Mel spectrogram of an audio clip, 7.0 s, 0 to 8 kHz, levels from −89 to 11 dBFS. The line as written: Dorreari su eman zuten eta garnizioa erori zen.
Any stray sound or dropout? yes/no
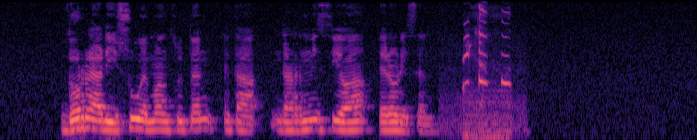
yes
